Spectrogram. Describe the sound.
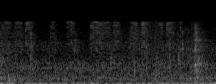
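Quiet scratching of a pen writing on paper, continuous soft strokes with a small tap near the end.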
